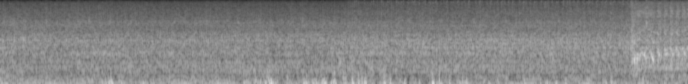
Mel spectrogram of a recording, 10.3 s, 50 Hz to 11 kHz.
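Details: 2003 Ford 6.0L diesel with replaced high-pressure oil pump, IPR and FICM checked OK: uneven cranking churn with no firing and no idle settling in. Crank, no start.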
